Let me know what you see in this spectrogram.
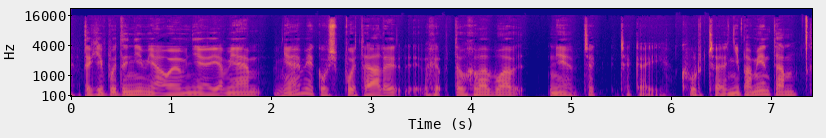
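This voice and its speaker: At a moderate pace, a man speaks in a dark, mellow tone with ordinary pitch variation and a dry, close sound with no echo. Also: medium pitch for a man. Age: 40s. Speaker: musician. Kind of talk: radio interview. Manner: halting.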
